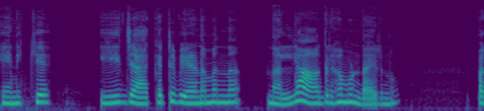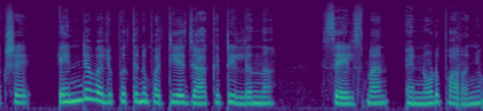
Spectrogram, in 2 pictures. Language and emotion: Malayalam, sad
